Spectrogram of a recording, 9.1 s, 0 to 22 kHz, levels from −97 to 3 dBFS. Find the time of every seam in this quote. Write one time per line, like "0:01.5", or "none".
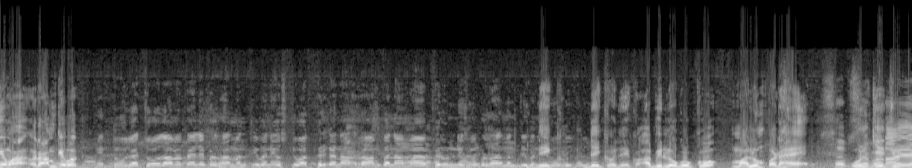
none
